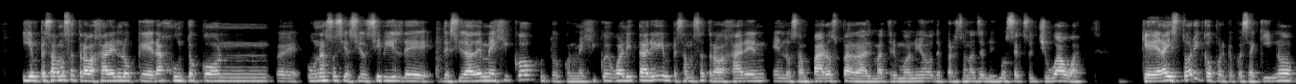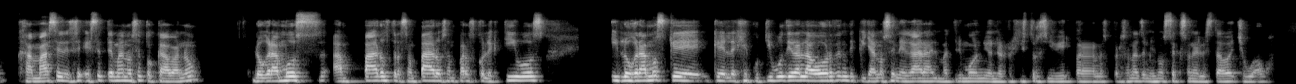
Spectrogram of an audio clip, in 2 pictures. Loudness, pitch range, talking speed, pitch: -16 LUFS, 140-175 Hz, 220 wpm, 155 Hz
